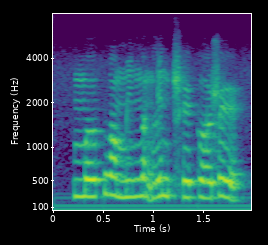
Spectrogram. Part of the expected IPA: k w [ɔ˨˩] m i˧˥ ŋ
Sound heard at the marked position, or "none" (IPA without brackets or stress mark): ɔ˥˩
